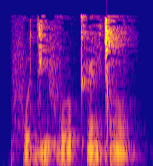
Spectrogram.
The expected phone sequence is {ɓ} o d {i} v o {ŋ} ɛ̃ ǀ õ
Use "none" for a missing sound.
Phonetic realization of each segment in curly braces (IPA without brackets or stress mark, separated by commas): f, i, kʼ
